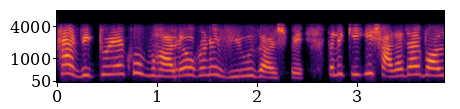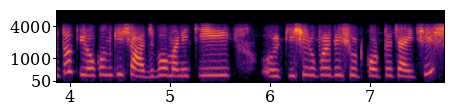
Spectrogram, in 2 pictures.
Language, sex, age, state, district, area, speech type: Bengali, female, 30-45, West Bengal, Dakshin Dinajpur, urban, conversation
